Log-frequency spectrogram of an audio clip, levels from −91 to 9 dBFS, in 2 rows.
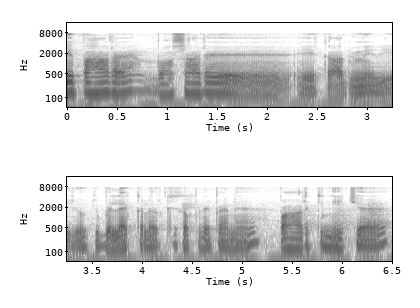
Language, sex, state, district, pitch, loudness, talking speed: Hindi, male, Maharashtra, Dhule, 125 Hz, -35 LUFS, 195 wpm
